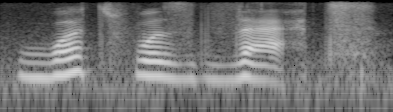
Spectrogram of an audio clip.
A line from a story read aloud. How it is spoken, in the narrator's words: Alan hissed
